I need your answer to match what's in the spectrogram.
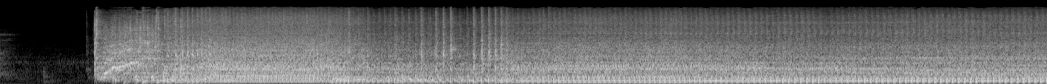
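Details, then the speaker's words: Craftsman lawn tractor, first cold start of the season on choke, which may be using oil (valve cover gasket leak suspected): catches within a second, then a steady, even single-cylinder chug with no misses or knocks. Normal cold start. "beautiful sounds good all right let's go for a little test drive"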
